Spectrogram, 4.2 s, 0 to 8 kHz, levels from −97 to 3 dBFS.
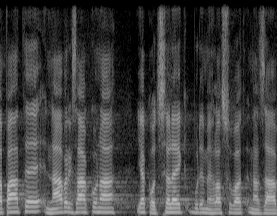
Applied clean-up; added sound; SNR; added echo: none; none; none; none.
